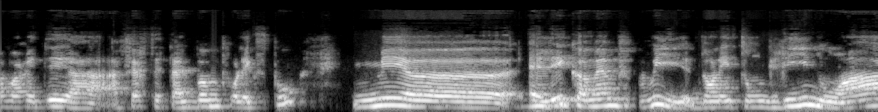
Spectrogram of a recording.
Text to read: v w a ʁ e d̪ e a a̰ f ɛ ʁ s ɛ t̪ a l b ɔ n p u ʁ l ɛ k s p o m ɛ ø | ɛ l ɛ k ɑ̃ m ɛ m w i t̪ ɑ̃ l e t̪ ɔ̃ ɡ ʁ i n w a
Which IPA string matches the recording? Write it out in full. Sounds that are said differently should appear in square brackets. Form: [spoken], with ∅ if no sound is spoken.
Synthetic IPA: v w a ʁ e d̪ e a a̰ f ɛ ʁ s ɛ t̪ a l b ɔ [m] p u ʁ l ɛ k s p o m ɛ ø | ɛ l ɛ k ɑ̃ m ɛ m w i [d̪] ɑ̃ l e t̪ ɔ̃ ɡ ʁ i n w a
